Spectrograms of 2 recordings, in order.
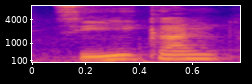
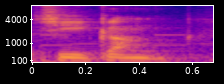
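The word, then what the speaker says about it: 紙巾: tissue paper in Cantonese, and he said ji gan, but that time I did not know how to say it. So I think I said ji gang.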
